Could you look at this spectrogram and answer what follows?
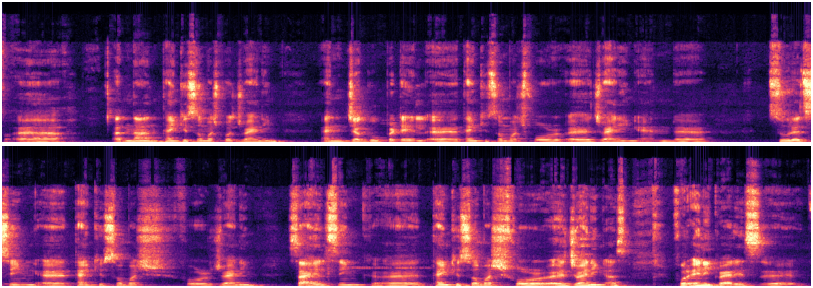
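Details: Adult male speaker; normal speech.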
